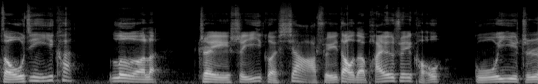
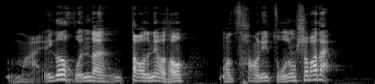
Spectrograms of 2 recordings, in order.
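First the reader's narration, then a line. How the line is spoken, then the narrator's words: Echoing roar. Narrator (Chinese): 这一嗓子吼出去，在空旷的通道里回荡开来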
